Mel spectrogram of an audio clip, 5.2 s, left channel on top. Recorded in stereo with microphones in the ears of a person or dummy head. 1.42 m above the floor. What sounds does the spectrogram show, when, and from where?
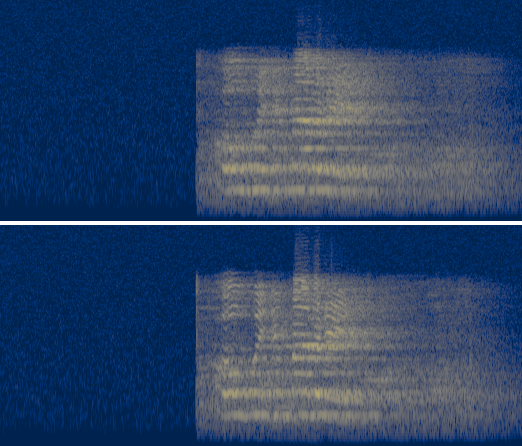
2.0 s a shout: 50° right (ahead or behind), 4.5 m; by 4.7 s 75° right (ahead or behind), 7.5 m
